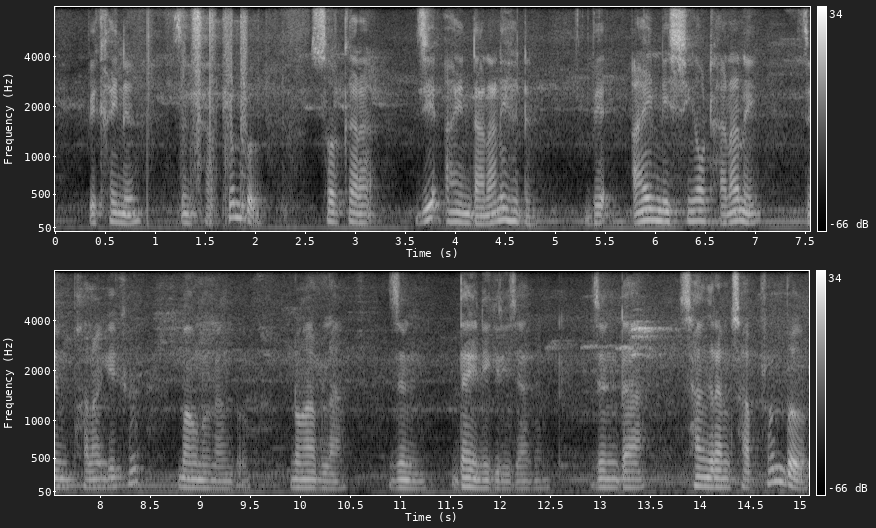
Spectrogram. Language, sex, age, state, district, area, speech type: Bodo, male, 45-60, Assam, Udalguri, urban, spontaneous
